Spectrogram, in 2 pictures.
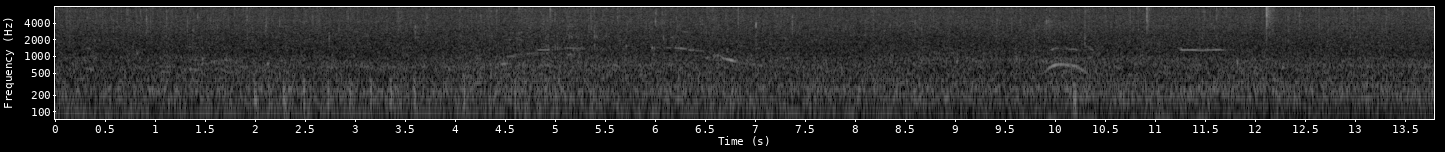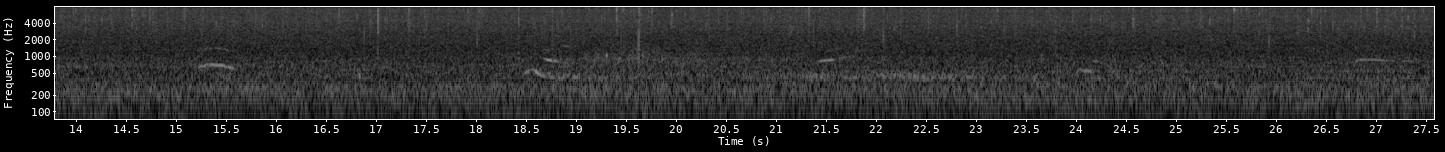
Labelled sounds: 4.7	5.0	humpback whale, 1.1 to 1.4 kHz
6.2	6.9	humpback whale, 0.78 to 1.5 kHz
11.2	11.7	humpback whale, 1.2 to 1.4 kHz
15.2	15.6	humpback whale, 1.2 to 1.5 kHz
26.8	27.1	humpback whale, 0.78 to 0.94 kHz

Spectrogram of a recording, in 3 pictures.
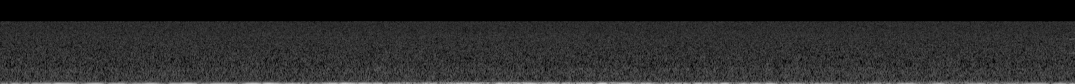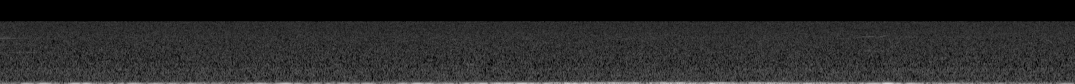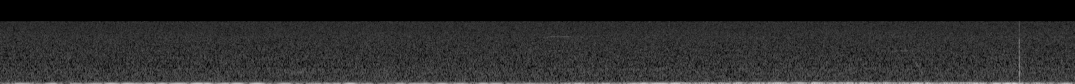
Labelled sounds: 10.7	10.9	killer whale, northern resident, G clan, GG subclan, 3.1 to 3.4 kHz
26.9	27.2	killer whale, northern resident, G clan, GG subclan, 3.5 to 3.7 kHz

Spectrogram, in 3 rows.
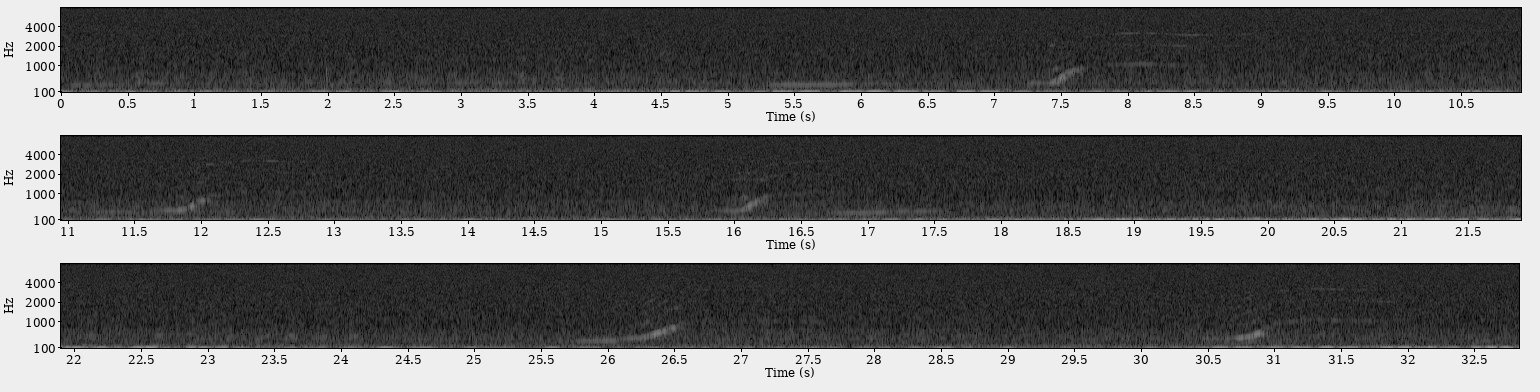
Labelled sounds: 7.8	8.7	humpback whale, 0.99 to 3.2 kHz
12.3	12.7	humpback whale, 3.1 to 3.4 kHz
31.2	31.6	humpback whale, 3.1 to 3.3 kHz

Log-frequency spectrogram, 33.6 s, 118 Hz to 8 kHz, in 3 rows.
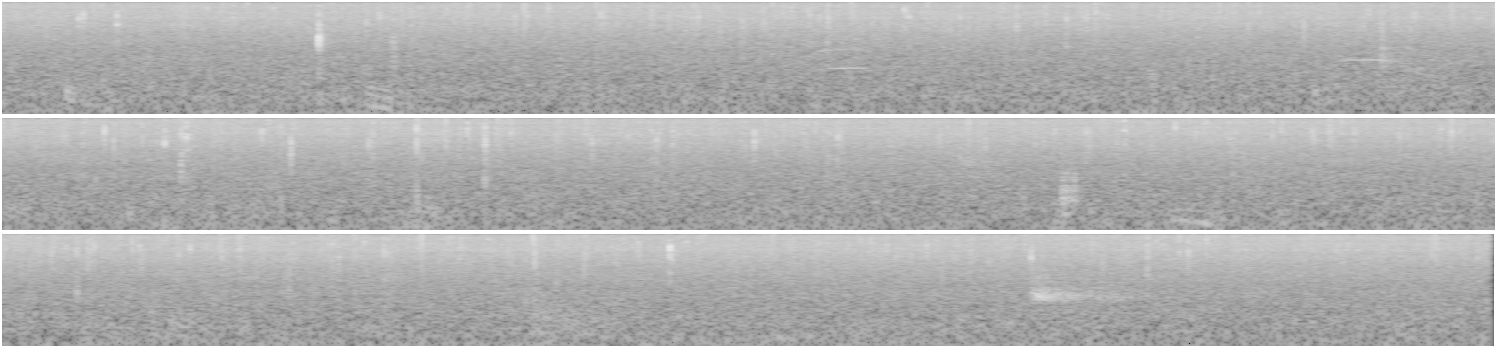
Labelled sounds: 10.1	10.6	killer whale, Bigg's (transient), 0.81 to 1.0 kHz

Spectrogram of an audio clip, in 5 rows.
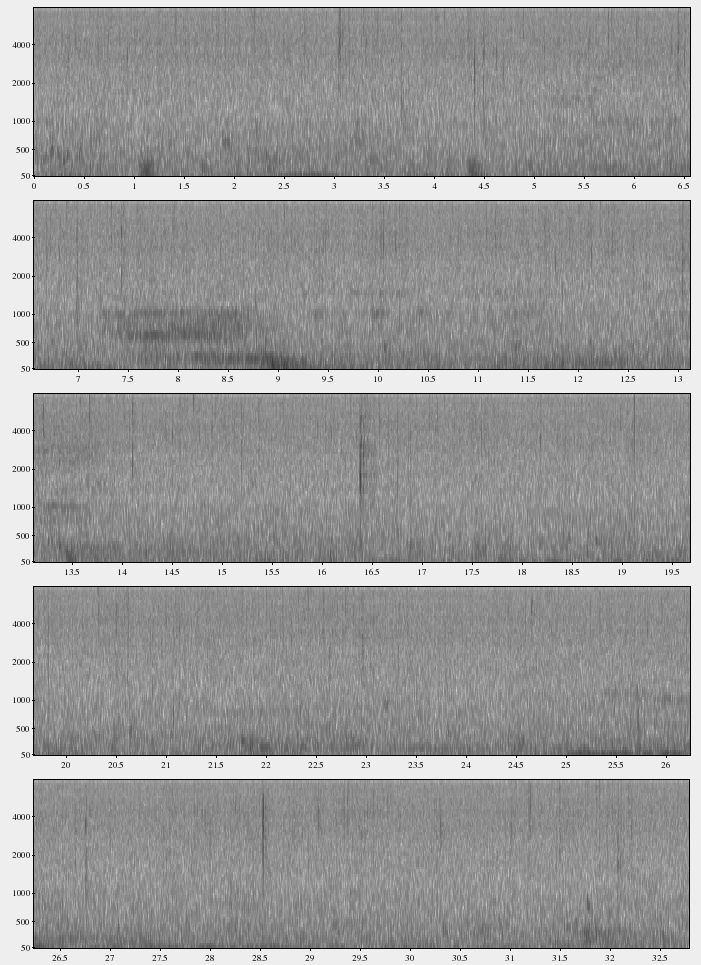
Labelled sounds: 25.7	26.1	humpback whale, 0.94 to 1.2 kHz

